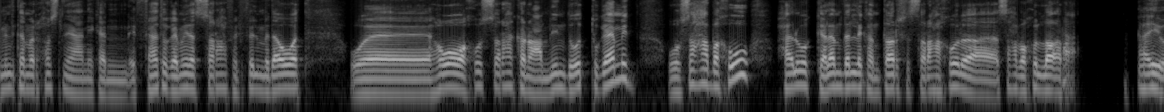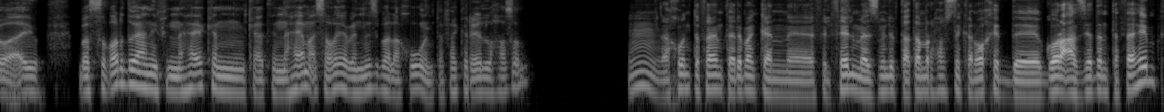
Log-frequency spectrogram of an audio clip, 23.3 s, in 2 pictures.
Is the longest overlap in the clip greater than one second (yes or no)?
no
